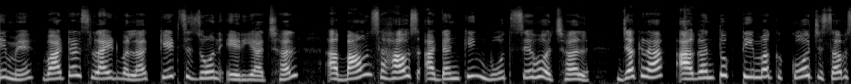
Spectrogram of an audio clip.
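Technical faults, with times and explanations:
No technical faults are heard in this clip.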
